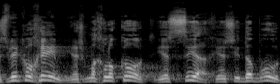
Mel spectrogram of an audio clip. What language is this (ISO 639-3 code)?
heb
